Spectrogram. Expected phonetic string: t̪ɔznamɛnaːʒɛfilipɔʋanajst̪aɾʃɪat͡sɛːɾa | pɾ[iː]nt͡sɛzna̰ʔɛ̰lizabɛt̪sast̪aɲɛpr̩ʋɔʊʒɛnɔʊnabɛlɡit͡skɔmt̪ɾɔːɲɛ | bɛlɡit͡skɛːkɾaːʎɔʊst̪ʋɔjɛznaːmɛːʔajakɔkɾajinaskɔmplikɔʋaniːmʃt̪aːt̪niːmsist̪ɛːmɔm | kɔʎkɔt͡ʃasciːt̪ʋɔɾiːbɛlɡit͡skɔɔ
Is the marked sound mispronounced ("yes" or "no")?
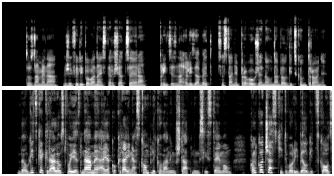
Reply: yes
